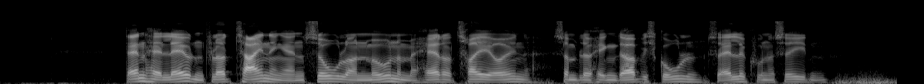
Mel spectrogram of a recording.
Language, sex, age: Danish, male, 37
